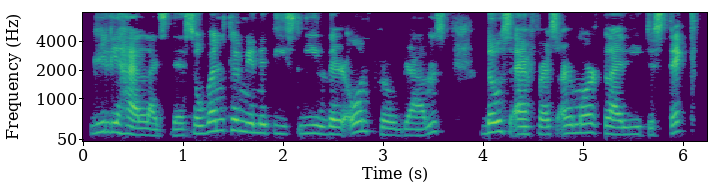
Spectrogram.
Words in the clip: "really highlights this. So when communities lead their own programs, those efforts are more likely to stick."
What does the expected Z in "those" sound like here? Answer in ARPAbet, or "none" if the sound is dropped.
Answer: S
